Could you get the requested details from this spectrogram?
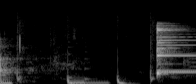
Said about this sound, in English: here's three bells for episode 100 on the Wild Bill mug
